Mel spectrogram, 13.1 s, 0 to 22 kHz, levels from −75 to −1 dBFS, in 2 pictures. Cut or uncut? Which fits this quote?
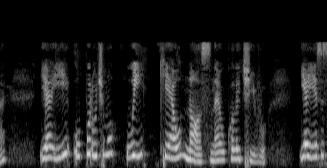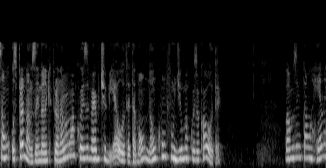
uncut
